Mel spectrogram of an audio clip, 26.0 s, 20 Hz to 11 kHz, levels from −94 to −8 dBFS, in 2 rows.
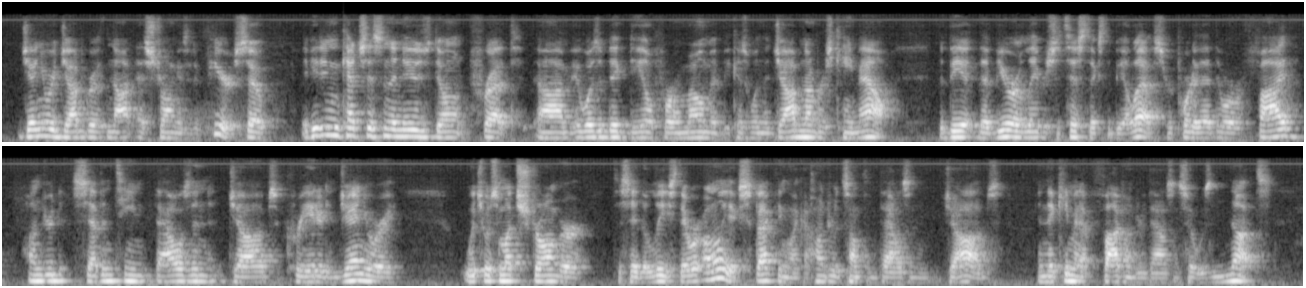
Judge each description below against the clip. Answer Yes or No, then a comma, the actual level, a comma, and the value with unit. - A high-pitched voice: No, low, 135 Hz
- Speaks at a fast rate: No, average, 185 wpm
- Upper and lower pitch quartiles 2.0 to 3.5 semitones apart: Yes, average, 2.8 semitones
